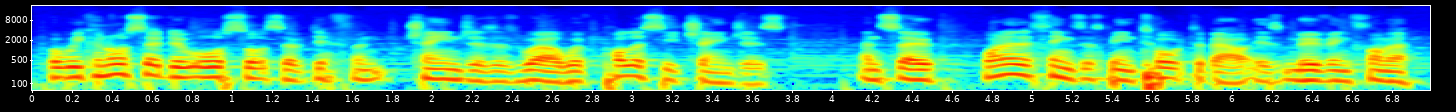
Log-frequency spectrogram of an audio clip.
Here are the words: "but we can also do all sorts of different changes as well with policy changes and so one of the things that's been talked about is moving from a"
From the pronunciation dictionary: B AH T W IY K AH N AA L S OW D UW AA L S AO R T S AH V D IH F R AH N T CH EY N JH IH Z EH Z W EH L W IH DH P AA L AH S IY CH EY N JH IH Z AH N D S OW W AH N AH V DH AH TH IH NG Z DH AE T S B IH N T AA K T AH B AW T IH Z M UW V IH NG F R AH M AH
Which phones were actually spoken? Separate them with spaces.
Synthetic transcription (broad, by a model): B AH T W IY K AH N AA L S OW D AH AA L S AO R T S AH V D IH F R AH N CH EY N JH IH Z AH Z W EH L W IH DH P AA L AH S IY CH EY N JH IH Z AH N S OW W AH N AH V DH AH TH IH NG Z DH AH T S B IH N T AA K T AH B AW T IH Z M UW V IH NG F R AH M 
